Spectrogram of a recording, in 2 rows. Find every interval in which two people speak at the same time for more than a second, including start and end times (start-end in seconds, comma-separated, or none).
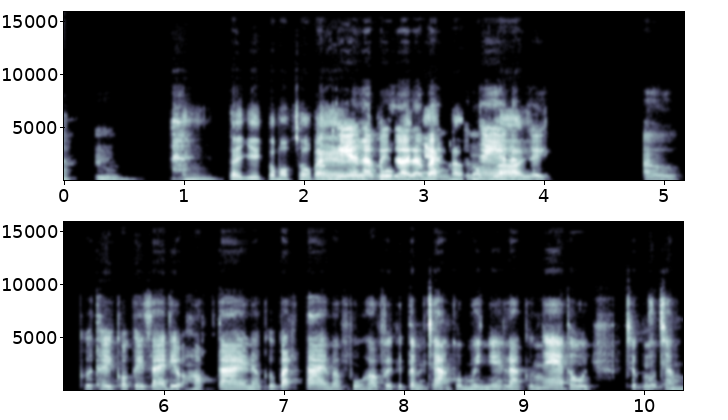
2.1-3.9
